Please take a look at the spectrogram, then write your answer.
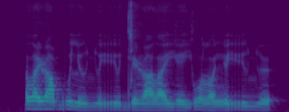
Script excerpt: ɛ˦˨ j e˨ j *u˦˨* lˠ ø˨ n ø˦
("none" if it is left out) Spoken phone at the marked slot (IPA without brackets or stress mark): u˦˨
